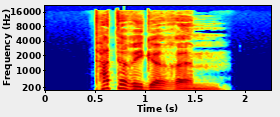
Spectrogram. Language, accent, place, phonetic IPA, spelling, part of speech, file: German, Germany, Berlin, [ˈtatəʁɪɡəʁəm], tatterigerem, adjective, De-tatterigerem.ogg
- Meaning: strong dative masculine/neuter singular comparative degree of tatterig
